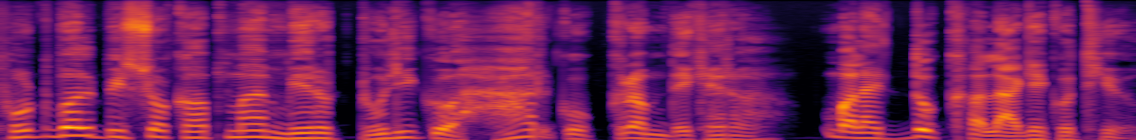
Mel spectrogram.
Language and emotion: Nepali, sad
